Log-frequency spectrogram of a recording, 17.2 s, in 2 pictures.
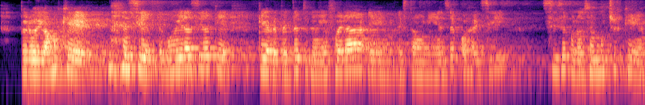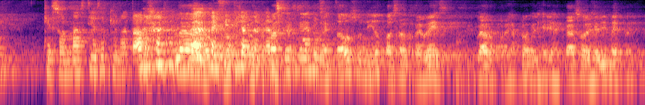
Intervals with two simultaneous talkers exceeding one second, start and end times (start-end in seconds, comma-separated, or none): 10.9-13.0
